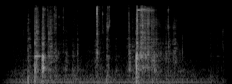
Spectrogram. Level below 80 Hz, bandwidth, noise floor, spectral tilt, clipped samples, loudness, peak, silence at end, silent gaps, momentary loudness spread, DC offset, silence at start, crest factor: -58 dBFS; 17 kHz; -54 dBFS; -2 dB/octave; under 0.1%; -33 LUFS; -8 dBFS; 0.1 s; none; 16 LU; under 0.1%; 0.1 s; 28 dB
